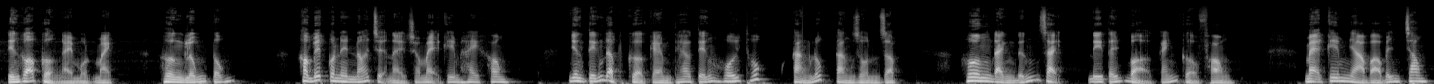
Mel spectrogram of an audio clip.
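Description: A man narrating a horror story, dramatic and expressive. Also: on the low side, moderate pace, no echo, clean studio sound.

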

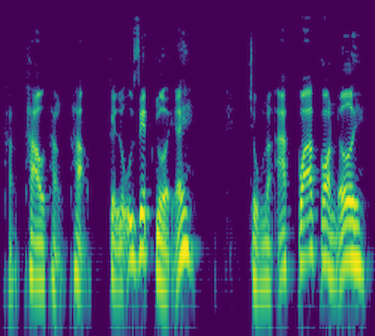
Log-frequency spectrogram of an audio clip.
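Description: Man doing a distraught older peasant mother, raised pitch above a deep voice, wailing, storybook ghost tale. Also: big pitch swings, moderate pace. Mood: furious scolding. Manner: wailing, shrill scolding. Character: grieving poor peasant mother, older woman.

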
